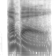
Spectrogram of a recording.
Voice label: "embay", American

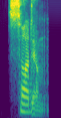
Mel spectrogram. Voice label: "Sodom", Indian

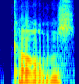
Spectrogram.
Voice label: "combs", American

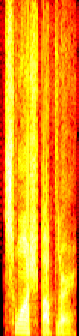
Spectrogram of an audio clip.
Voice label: "swashbuckler", American

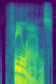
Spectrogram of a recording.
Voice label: "freelance", American

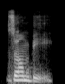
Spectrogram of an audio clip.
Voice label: "zombie", Indian

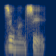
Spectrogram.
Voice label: "zoomancy", Indian

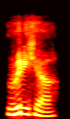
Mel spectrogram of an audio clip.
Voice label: "rehear", Indian

